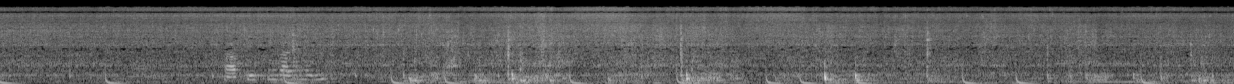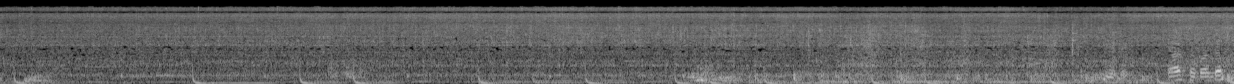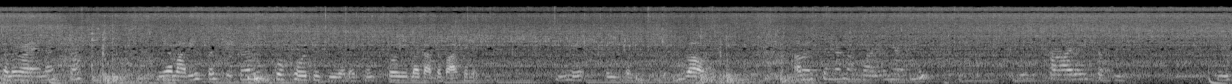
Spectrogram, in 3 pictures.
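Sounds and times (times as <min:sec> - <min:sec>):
food sizzling in a wok: 0:00.0 - 0:37.0
wooden spatula knocking pan: 0:04.0 - 0:12.9.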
